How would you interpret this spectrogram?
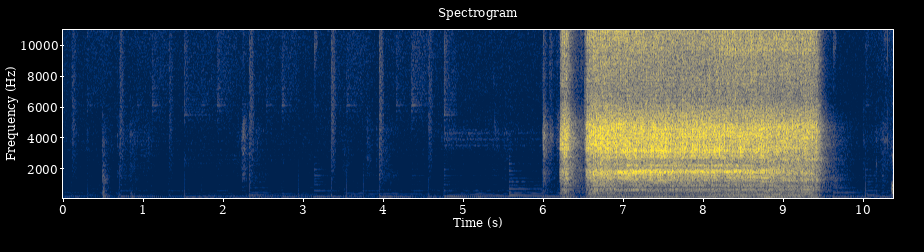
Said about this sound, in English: I am drilling my board that Carolyn's going to hang her pots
